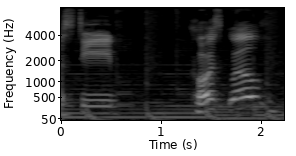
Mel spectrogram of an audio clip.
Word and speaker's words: Steve Corsgrove: seminar scheduled for Steve Corsgrove, if I'm pronouncing that correctly. Yes, you got that correctly.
